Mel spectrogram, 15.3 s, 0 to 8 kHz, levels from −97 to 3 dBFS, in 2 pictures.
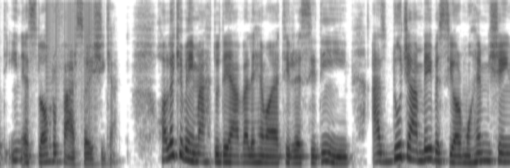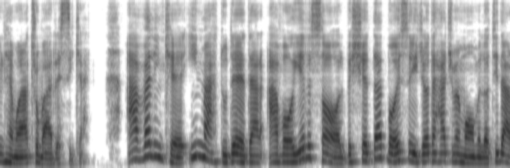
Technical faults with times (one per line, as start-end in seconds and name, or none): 0.00-15.31 gain pumping
0.67-1.48 buffer tearing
